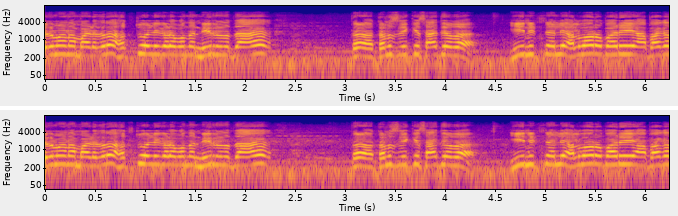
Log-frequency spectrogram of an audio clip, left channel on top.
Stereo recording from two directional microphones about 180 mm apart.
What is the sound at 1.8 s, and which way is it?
A man's voice, 30° left (ahead or behind).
